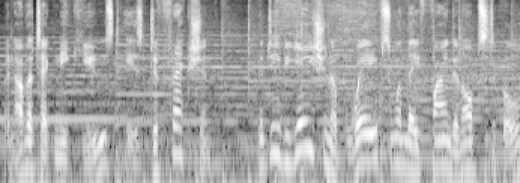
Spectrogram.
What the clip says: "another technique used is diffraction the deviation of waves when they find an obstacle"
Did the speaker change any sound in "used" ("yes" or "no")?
no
